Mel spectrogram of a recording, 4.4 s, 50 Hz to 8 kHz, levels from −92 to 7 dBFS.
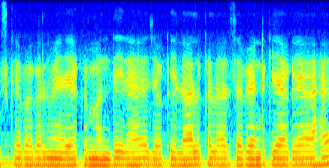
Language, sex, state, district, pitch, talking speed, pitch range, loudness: Hindi, male, Bihar, West Champaran, 115 Hz, 205 wpm, 110-115 Hz, -16 LUFS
